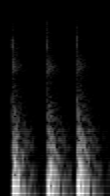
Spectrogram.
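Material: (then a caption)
Drywall. A fist pounds three times on a drywall wall at a spot between studs, where it is empty and hollow behind. Each blow is a low, hollow thump that dies away quickly.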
